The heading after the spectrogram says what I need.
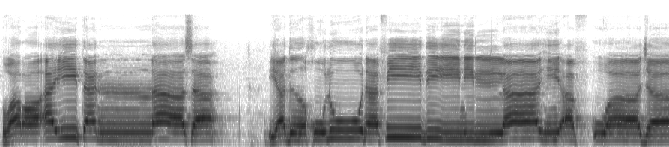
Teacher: یہاں نون مشدد پر غنہ کرنا ہے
